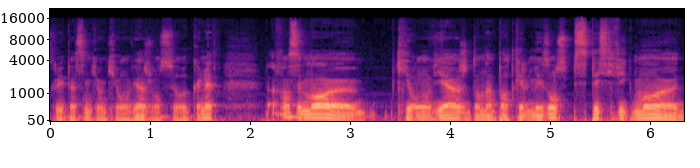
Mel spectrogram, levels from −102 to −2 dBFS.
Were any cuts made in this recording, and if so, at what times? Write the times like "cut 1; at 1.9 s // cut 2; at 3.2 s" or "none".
none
